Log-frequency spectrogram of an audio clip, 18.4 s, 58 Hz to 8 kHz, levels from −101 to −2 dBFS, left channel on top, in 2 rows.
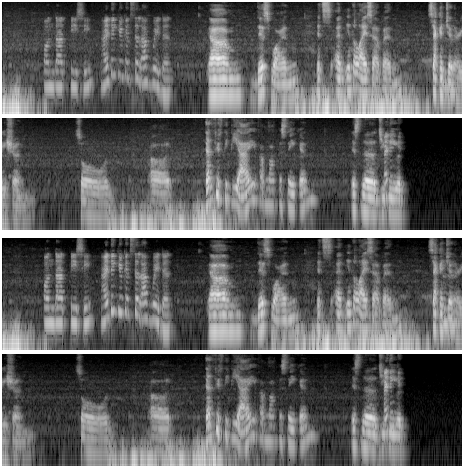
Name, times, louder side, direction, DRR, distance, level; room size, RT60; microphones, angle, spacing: voice 1, 0.8-3.4 8.8-9.1 16.8-17.2, right 4 dB, 40° right, 0.5 m, -34 dB
voice 2, 4.1-5.9 6.3-8.0 8.5-9.7 10.8-11.4 12.2-12.6 13.3-15.4 16.2-17.2, left 4 dB, 40° left, 0.5 m, -25 dB
2.8 x 2.7 x 2.4 m
head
